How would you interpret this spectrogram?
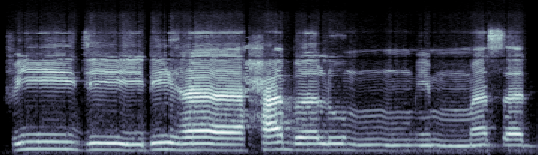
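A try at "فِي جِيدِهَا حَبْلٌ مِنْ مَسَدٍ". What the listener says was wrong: Itu dijeda Pak. Saya minta tipis bukan jeda.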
